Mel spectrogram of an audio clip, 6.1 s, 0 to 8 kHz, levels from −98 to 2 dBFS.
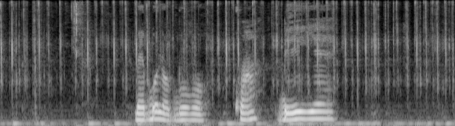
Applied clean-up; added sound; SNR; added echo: none; Typing; 13 dB; none.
